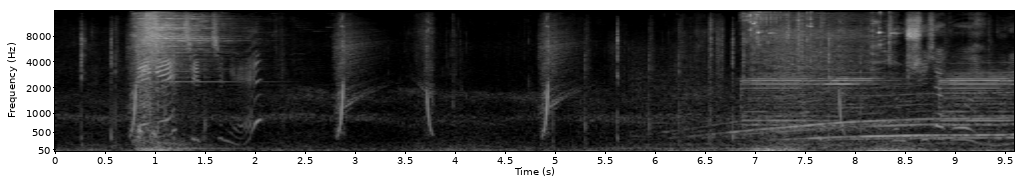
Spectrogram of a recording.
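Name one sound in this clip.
Guns fire in short bursts with sharp whooshing effects.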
